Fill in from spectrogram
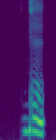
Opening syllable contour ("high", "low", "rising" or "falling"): falling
